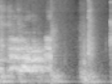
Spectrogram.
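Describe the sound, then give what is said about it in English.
A dog barks loudly at a newspaper delivery person on collection day, one drawn-out, harsh bark followed by a shorter second bark after a brief pause, with a low steady hum underneath. “We gave a paper that gets delivered, and it was collection day, and a dog's wanted to eat him for breakfast.”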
